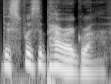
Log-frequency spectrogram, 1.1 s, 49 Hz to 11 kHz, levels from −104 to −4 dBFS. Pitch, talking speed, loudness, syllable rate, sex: 130 Hz, 215 wpm, -17 LUFS, 5.6 syllables/s, male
